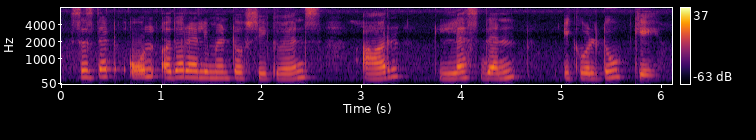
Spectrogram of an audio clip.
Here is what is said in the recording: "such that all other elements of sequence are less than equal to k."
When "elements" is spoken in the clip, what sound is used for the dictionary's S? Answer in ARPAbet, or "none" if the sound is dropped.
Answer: none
